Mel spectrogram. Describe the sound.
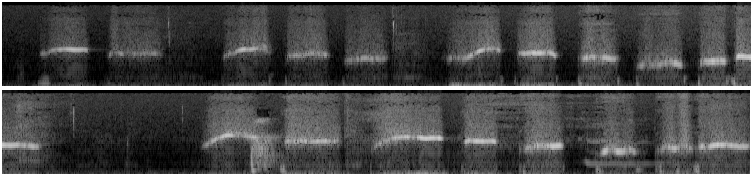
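A man whistles a pop song's melody for a caller to guess in a radio game, the notes breathy and airy with lots of hiss, in short phrases broken by a brief pause midway. No one talks.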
